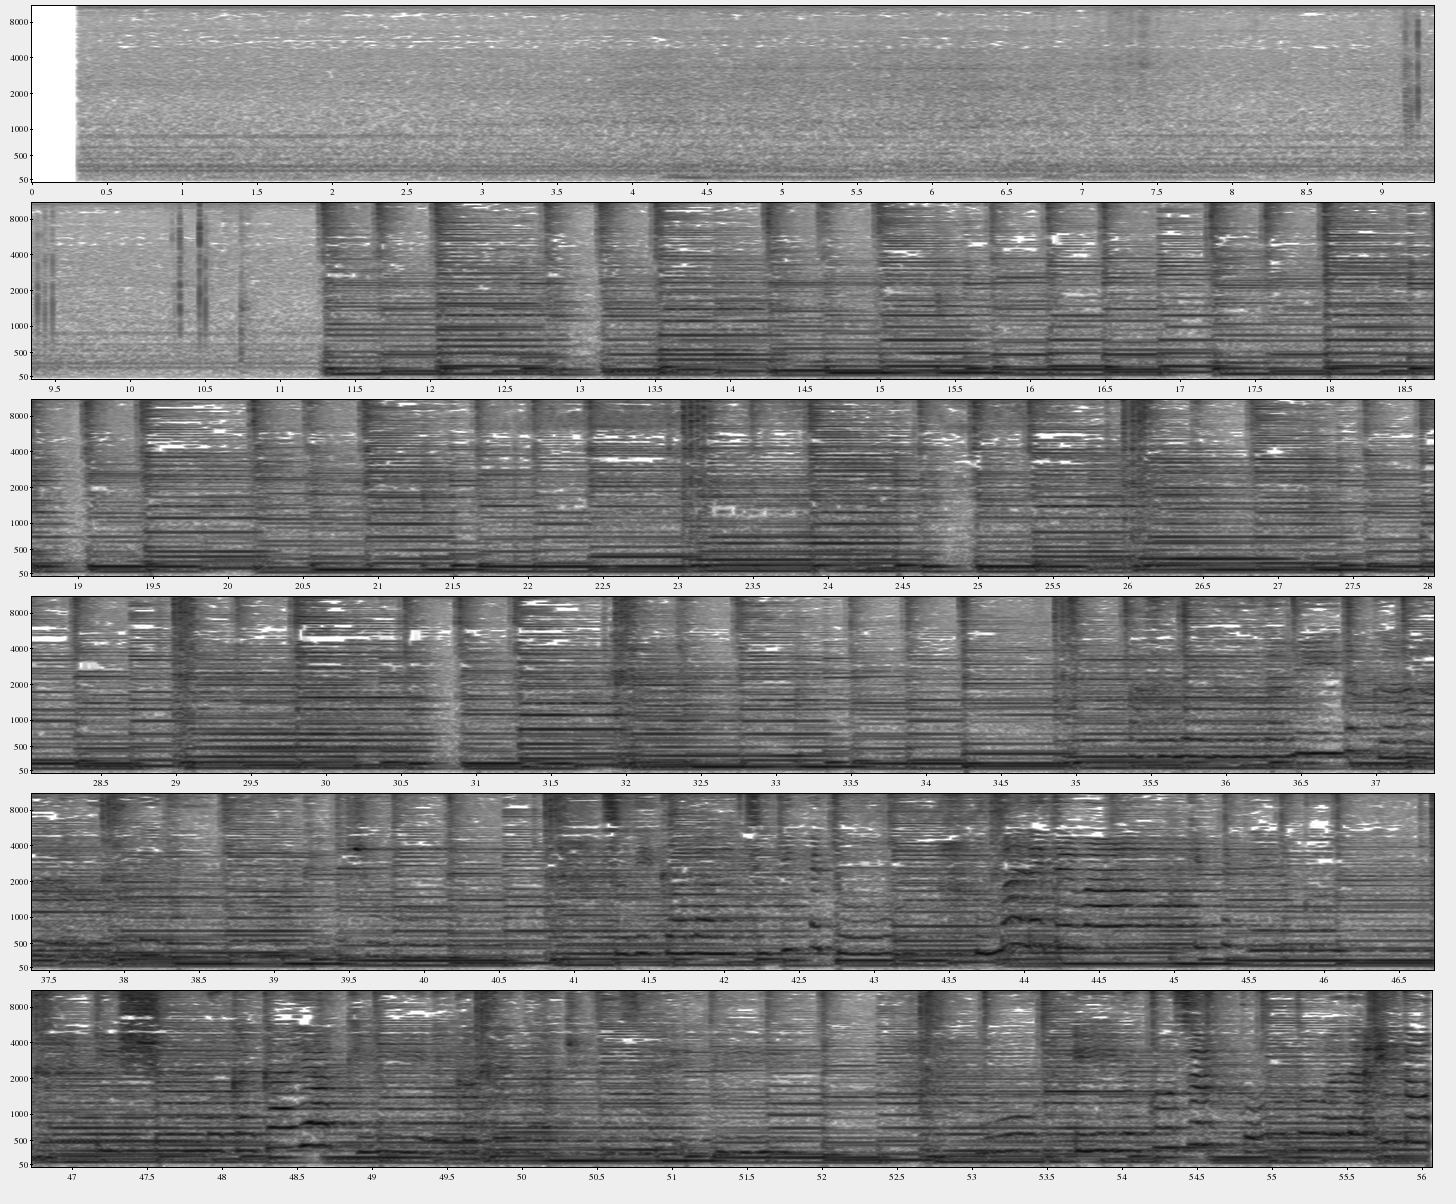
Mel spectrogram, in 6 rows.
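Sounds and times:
recorded music through speaker: 11.3s - 56.0s.

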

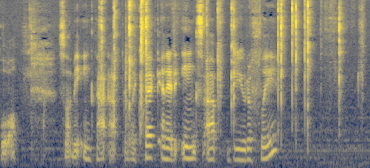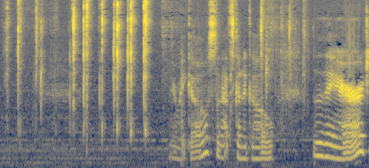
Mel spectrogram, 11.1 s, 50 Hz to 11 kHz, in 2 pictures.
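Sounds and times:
foam applicator tapping on paper: 3.0s - 7.9s.

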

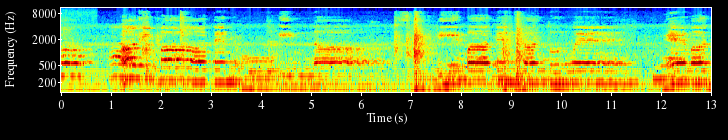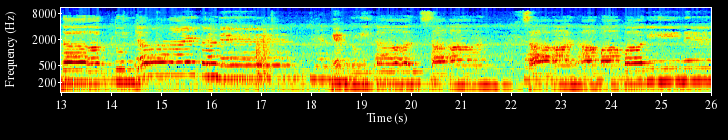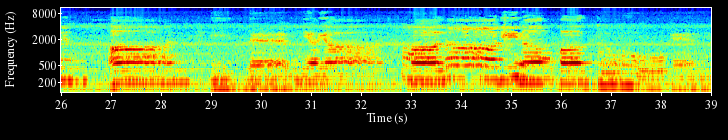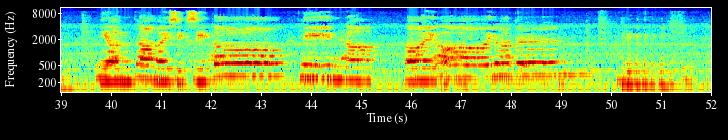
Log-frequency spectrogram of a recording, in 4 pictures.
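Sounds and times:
slow chant-like singing: 0.0s - 52.0s.

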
